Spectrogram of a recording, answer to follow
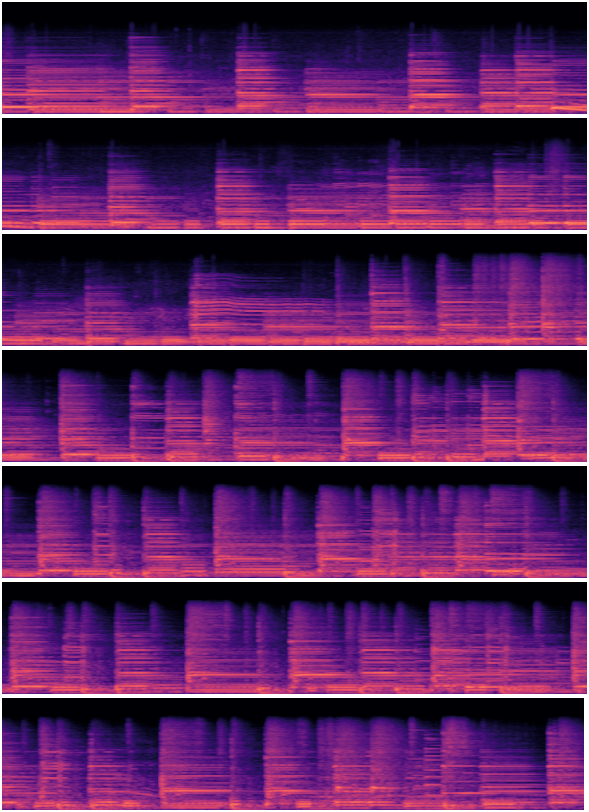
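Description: Amplified live band playing: keyboard, electric guitars and drum kit. A low note slides down about four seconds in, and from about twelve seconds the drums play a steady beat with bright cymbal strokes.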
